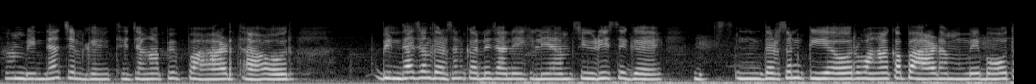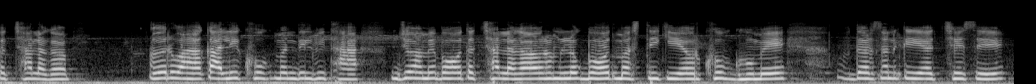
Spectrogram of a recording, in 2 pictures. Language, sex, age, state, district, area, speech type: Hindi, female, 18-30, Uttar Pradesh, Mirzapur, rural, spontaneous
